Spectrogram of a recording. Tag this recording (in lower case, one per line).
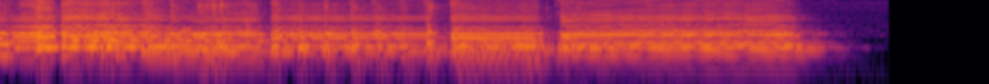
playing bassoon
